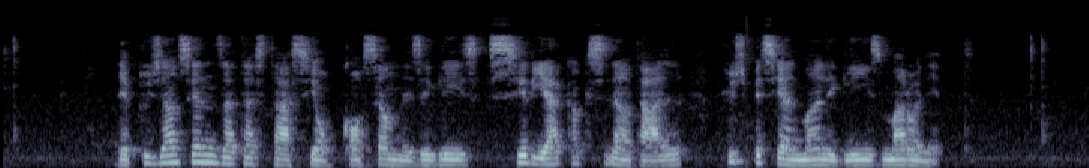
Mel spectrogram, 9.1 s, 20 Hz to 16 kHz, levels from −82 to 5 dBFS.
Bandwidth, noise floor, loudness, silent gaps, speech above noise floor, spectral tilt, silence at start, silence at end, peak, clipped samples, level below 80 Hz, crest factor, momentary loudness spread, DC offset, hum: 7.4 kHz; -60 dBFS; -25 LUFS; none; 36 dB; -4.5 dB/octave; 0.1 s; 0.35 s; -8 dBFS; under 0.1%; -58 dBFS; 18 dB; 9 LU; under 0.1%; none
